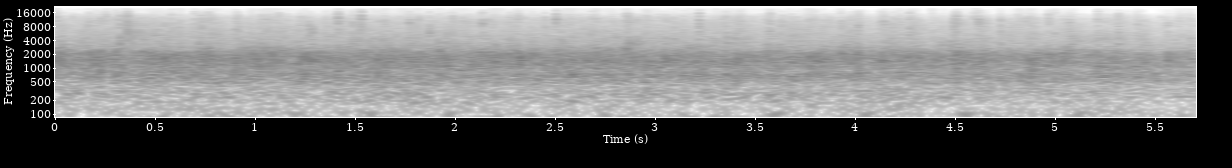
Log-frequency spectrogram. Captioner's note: applause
